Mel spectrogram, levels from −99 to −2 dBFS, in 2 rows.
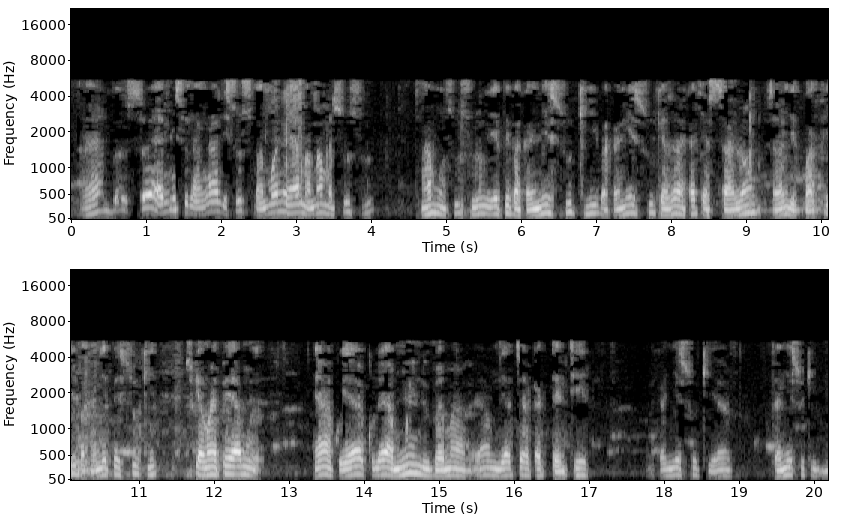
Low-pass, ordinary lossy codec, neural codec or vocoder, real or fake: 5.4 kHz; MP3, 24 kbps; none; real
